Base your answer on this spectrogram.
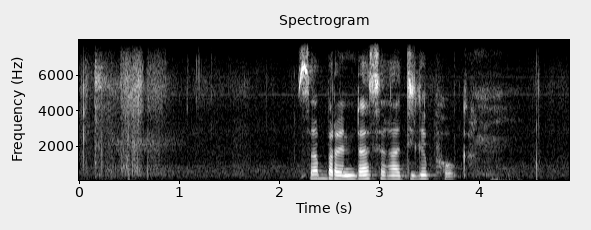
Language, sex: Northern Sotho, female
